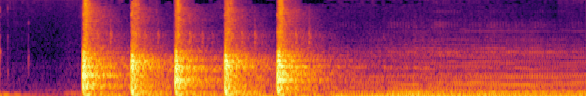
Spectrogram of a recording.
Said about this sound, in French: Lila continue d'avancer, avec le corbeau sur sa tête, jusqu'à se trouver devant la porte de la maison. Elle frappe.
